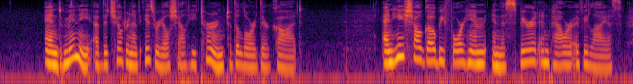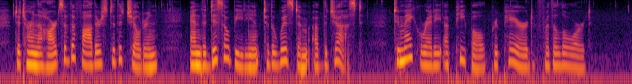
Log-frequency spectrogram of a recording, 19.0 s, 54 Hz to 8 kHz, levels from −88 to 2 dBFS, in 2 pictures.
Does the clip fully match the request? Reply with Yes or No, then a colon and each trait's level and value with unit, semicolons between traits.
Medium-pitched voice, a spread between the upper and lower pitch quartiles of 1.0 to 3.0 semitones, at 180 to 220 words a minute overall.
No: medium, 170 Hz; average, 4.4 semitones; average, 185 wpm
